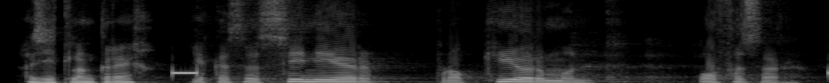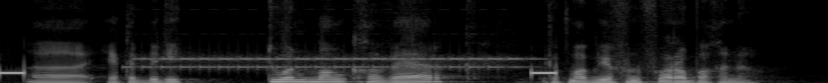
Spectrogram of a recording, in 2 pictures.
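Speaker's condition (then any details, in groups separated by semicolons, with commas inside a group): No condition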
